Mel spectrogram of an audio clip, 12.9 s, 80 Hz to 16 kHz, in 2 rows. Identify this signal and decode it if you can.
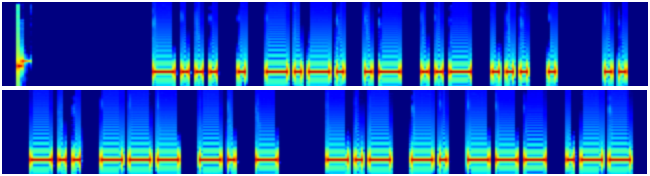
Morse code, heard as a keyed tone, about 17 wpm, 700 Hz. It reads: BECAUSE I DONT KNOW
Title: Sentences from Top 1000 Words - Review Part 3 - 17wpm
